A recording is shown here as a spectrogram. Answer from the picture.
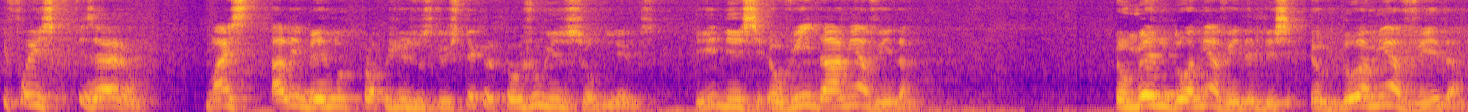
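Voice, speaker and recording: Amid audible room echo, a man with a high pitch and a dark, mellow tone speaks with lively intonation and long, frequent pauses. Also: moderate pace. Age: 70s. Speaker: lay preacher. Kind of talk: sermon. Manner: halting.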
